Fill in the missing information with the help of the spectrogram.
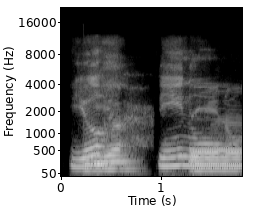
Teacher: Jadi jangan yuh sinun, tapi alirkan suaranya.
